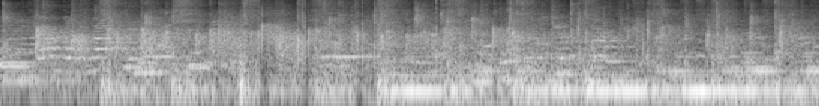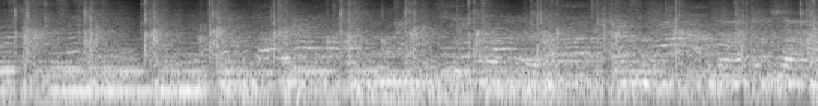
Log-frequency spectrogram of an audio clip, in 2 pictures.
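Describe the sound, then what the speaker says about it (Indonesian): A church congregation claps together in steady, rhythmic taps, with a loud tone sustained underneath from roughly the third second and a bit of crowd noise throughout. "Kita tepuk tangan dulu."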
